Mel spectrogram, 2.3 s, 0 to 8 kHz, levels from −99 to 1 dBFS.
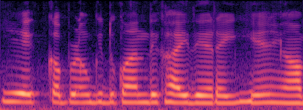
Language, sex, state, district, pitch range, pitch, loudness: Hindi, female, Uttar Pradesh, Hamirpur, 210-225 Hz, 220 Hz, -24 LUFS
